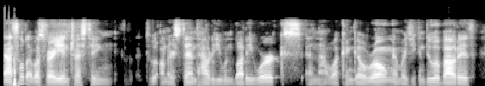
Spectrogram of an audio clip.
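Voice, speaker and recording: A middle-aged man from the Netherlands, a guest on an interview podcast, talking in a measured way with frequent repeats and fillers. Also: sits low, dry recording. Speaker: guest, investment banker.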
